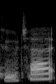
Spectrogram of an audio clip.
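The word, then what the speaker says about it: gutta: The lines are called Guta. It's spelled G-U-T-T-A, and this is black Guta.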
